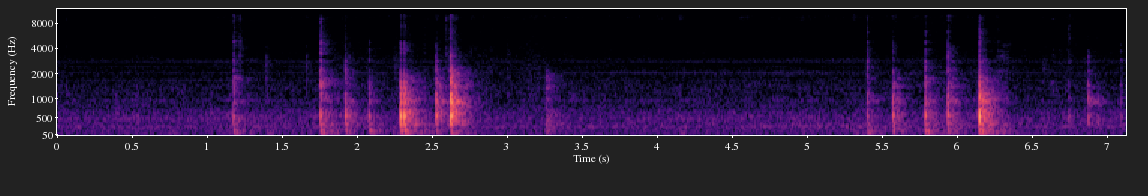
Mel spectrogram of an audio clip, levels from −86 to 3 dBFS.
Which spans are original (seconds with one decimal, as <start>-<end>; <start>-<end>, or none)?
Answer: 0.0-4.8; 6.4-7.1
